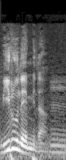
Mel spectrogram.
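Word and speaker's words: 미리내: 미리네. 예, 예. 미리네가 카페 이름 미리네가 많던데. 네, 그렇죠. 원래는 발음이 미루네입니다.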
